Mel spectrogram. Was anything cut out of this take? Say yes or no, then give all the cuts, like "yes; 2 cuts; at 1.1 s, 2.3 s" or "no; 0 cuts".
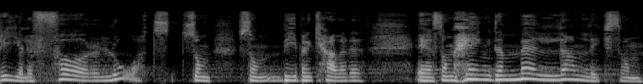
no; 0 cuts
